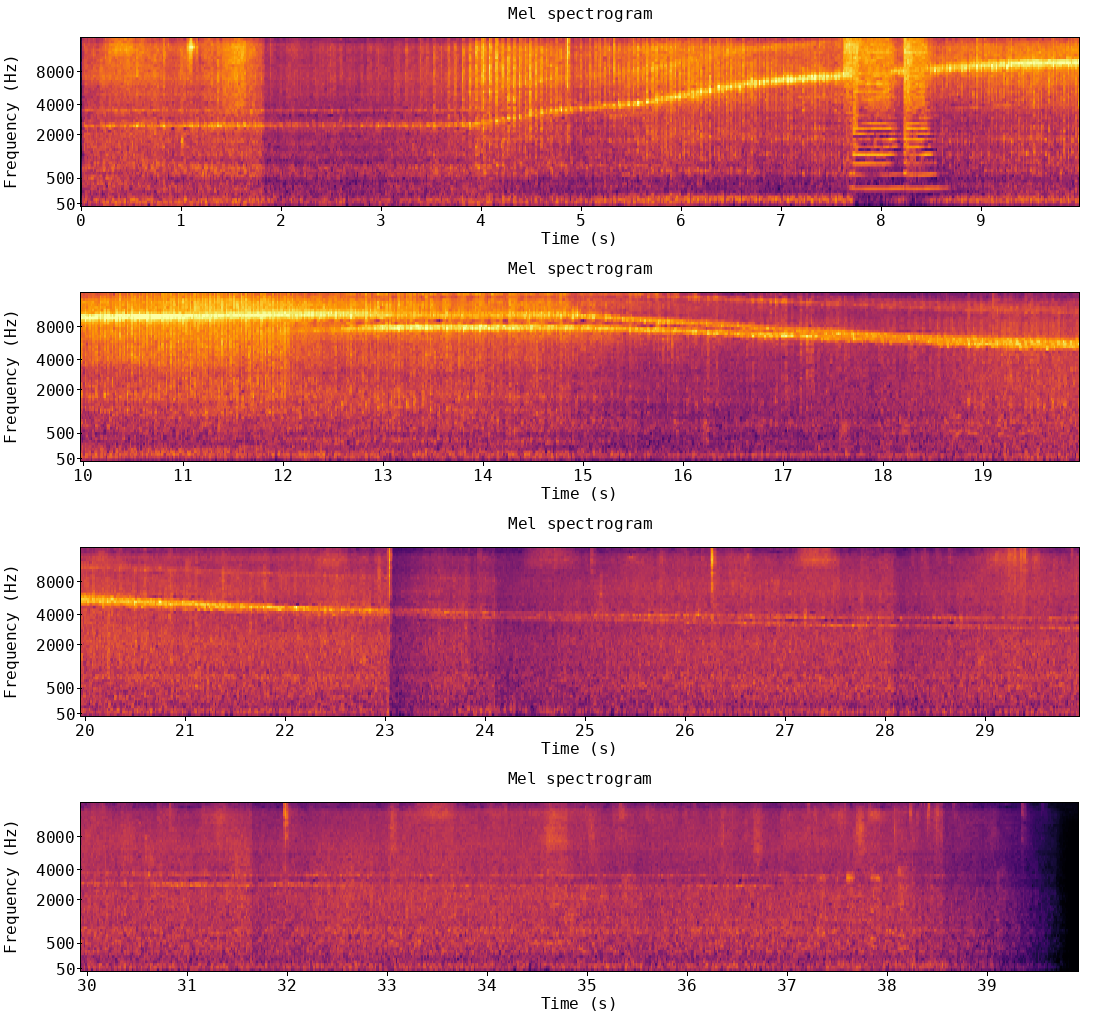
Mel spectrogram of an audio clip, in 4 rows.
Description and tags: Type 20s leaving Train at Crewe
Gorgeous sound of two vintage British diesel locos pulling a 13 carriage train. Recorded using the built in mics on a Cannon Powershot G15 then processed to try and remove as much wind noise using iZotope Ozone in M/S mode, (Much of the wind noise was in the side channel).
